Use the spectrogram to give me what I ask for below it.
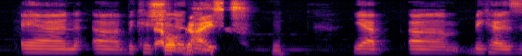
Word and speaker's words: Betelgeuse: Beetlejuice is always spelled so weird because it's Betelgeuse, which is always so weird.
